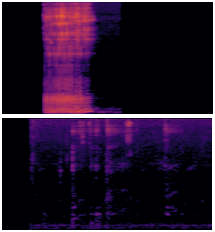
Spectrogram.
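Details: A sleeping female French Bulldog gives one loud, rough, low snorting snore, then quiet breathing; snoring.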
